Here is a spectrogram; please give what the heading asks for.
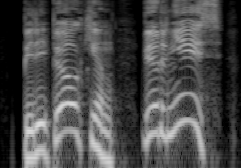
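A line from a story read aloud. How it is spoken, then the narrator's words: Pained shout. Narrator (Russian): закричал завуч, словно Поликарпу Фомичу наступили на ногу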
